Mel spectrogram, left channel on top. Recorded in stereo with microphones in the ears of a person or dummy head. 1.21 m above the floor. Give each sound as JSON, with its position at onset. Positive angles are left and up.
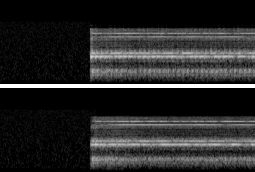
{"t": 0.9, "sound": "a phone ringing", "side_deg": 65, "distance_m": 0.9}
